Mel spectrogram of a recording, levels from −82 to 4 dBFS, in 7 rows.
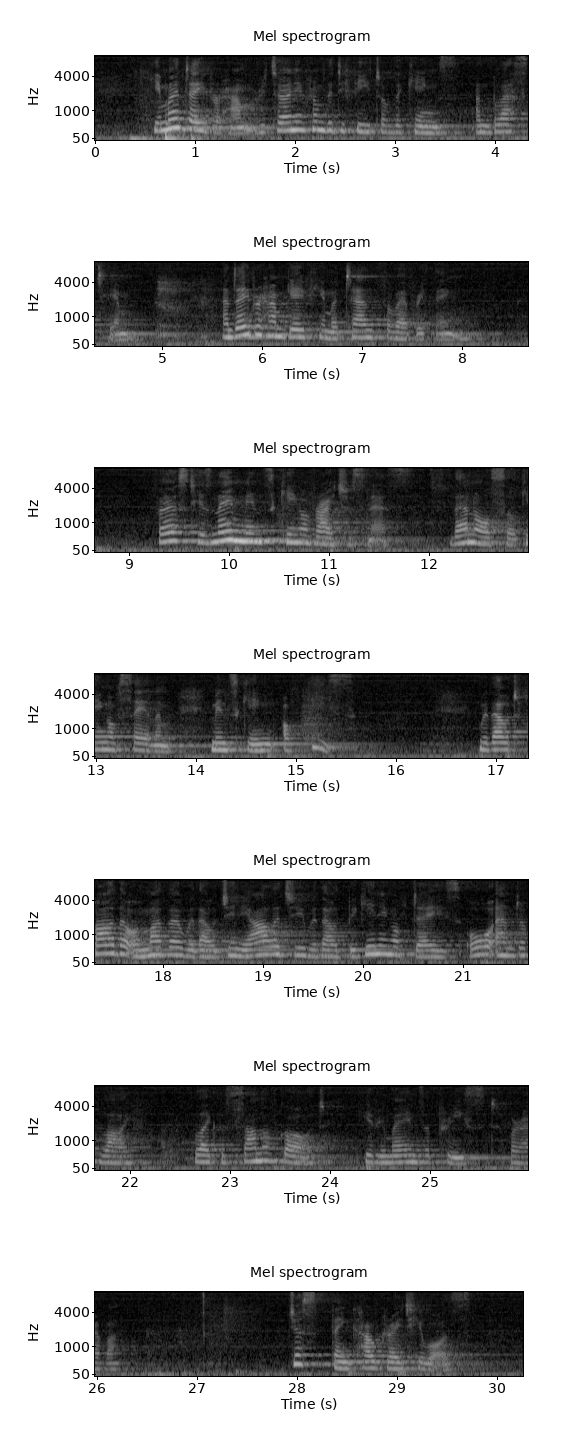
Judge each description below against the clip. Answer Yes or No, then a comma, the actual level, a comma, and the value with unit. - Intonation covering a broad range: No, average, 4.4 semitones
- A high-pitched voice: Yes, high, 200 Hz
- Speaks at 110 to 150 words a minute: Yes, slow, 135 wpm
